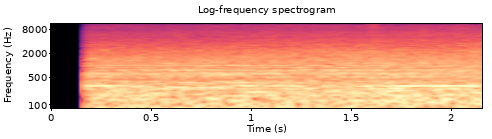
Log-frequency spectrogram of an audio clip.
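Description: Steady street traffic noise with a low, even hum from an electric trolley bus standing close by.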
